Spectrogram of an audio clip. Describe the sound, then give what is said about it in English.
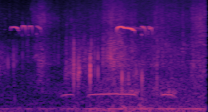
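Faint, low cooing from Eurasian collared doves calling back and forth outdoors in a courtship duet, one lower pitched and the other higher pitched, with thin high chirps, scattered rustles and a steady low background rumble. “That's a collared dove, isn't it? Yeah, it's that courtship duet. I love Eurasian collared doves.”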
